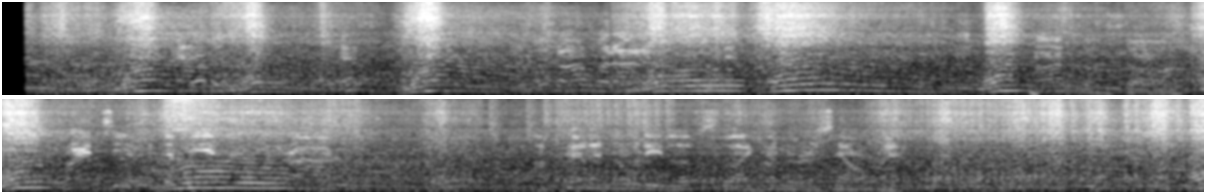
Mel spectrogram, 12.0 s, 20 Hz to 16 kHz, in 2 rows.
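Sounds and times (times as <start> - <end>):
dirt bikes revving: 0.1 - 12.0.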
